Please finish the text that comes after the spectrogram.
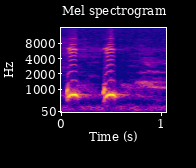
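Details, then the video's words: Bangkok-type zebra dove song used as a lure to make other zebra doves sing: two short, soft mellow coos about a third of a second apart, followed by a faint thin whistle. "suara perkutut bangkok - pancingan paling ampuh untuk semua perkutut bangkok agar gacor"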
